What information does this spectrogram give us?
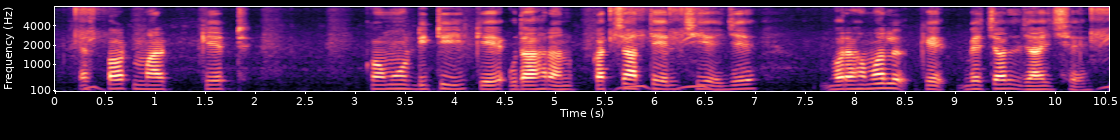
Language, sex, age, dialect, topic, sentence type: Maithili, male, 18-24, Eastern / Thethi, banking, statement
